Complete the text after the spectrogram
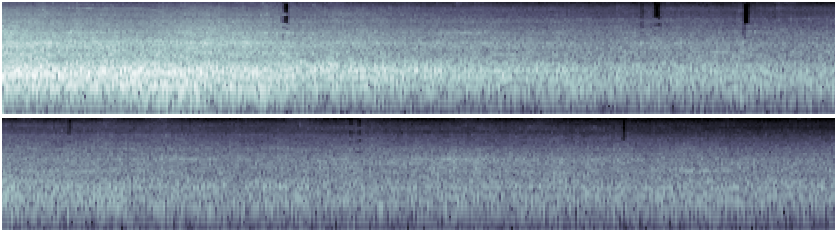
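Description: A passenger train rumbles past close by and fades into the distance.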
